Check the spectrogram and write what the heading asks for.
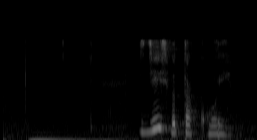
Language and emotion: Russian, neutral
